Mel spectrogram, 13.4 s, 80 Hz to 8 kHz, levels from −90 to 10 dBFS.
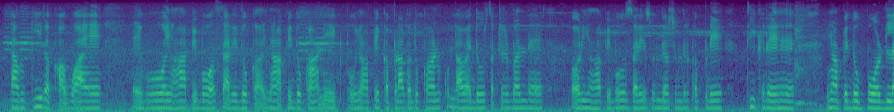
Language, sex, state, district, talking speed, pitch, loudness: Maithili, male, Bihar, Supaul, 205 wpm, 185 Hz, -26 LUFS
